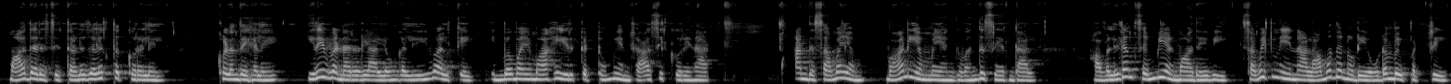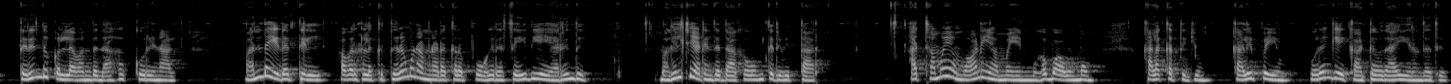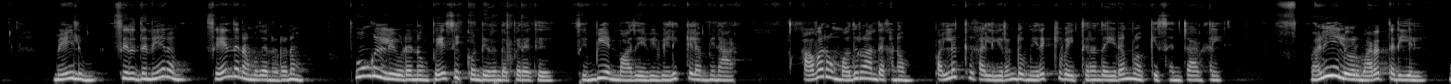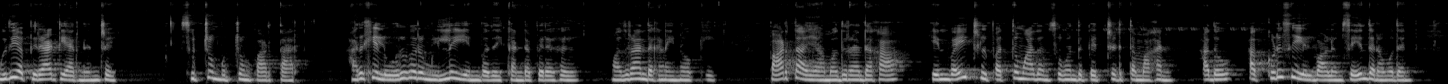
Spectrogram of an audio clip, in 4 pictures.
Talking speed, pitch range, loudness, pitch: 100 wpm, 205-245 Hz, -24 LUFS, 220 Hz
